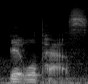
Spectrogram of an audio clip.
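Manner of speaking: hushed calm. Retold or imitated. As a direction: say it quietly, like wisdom that needs no weight. Same reply, quieter.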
